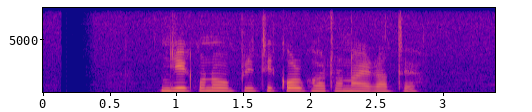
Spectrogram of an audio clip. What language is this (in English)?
Bangla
